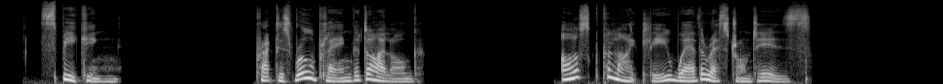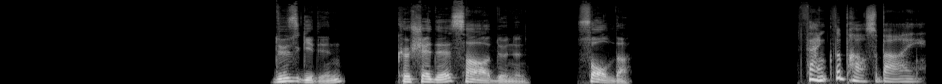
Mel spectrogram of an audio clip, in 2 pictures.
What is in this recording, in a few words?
Speaking, Turkish; Complete Turkish Teach Yourself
